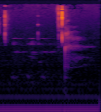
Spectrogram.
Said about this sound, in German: Ja, dann äh, bist du, glaube ich, dran mit Würfeln, ne? Ja, ich habe zwei abgehakt und äh, Ja, ja. Äh, bei, jetzt kommt das letzte Mal, dass ich würfel.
